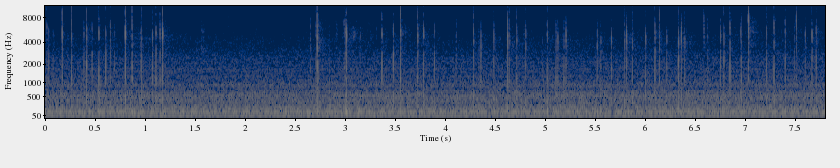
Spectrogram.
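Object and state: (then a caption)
Cardboard box tapped and scratched with nails. Long acrylic nails tap and scratch on a small, hollow black printed cardboard box with a round emblem sticker. Quick, bright clicks scatter over a soft, continuous scratchy rustle and a low, steady hum. The sound stays quiet and even throughout.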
